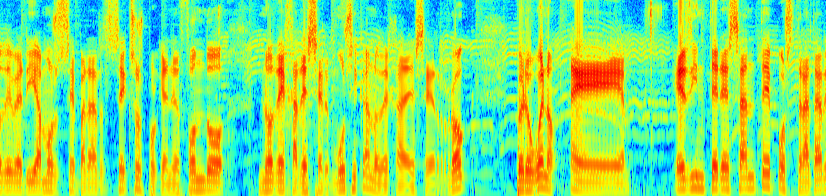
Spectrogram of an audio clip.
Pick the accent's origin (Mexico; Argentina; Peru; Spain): Spain; Valencia, Valencian Community; como diríamos aquí en mi tierra, ¿no? En Valencia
